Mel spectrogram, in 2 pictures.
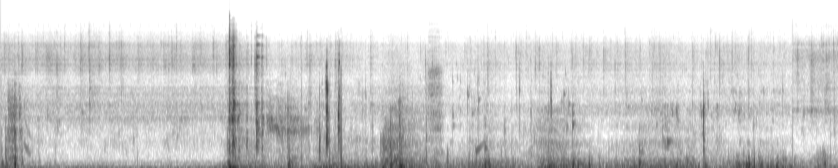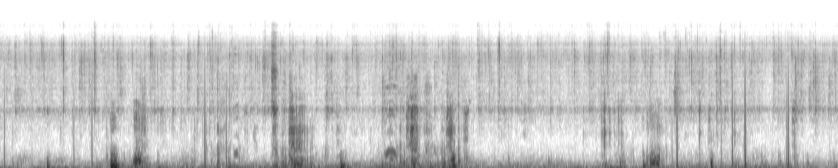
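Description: Water swirls and rumbles in a low, muffled way as a diver swims underwater.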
